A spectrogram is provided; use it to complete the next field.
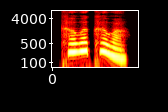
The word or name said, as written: ಖವಖವ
